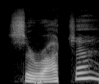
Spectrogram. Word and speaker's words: sriracha: I got some sriracha sriracha is how you say it sriracha Oreos that's good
